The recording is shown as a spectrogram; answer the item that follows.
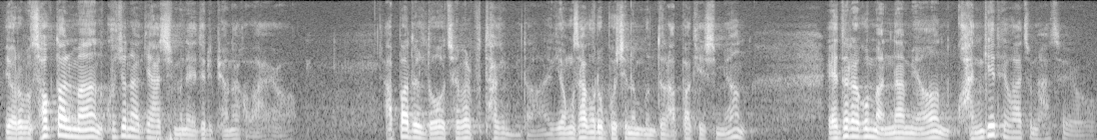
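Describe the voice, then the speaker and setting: A man's voice: medium pitch, a little fast. A middle-aged male pastor lecturing parents in a church hall, telling stories and appealing directly to his listeners. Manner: lively storytelling with direct appeals to the audience.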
